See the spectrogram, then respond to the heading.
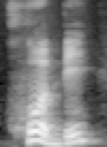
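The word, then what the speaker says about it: хобби: Hobby. Make sure to pronounce it as hobby with the O.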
